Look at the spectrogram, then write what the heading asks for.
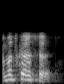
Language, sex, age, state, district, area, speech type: Kannada, male, 45-60, Karnataka, Dharwad, rural, conversation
